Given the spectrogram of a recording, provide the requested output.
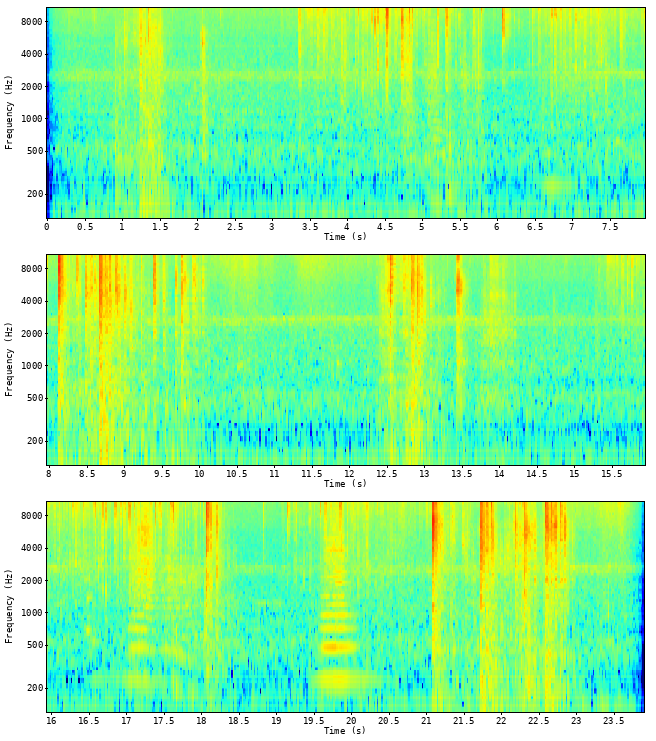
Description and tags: Cabinet Door Open/Close
Elaine, Field-Recording, Koontz, Park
